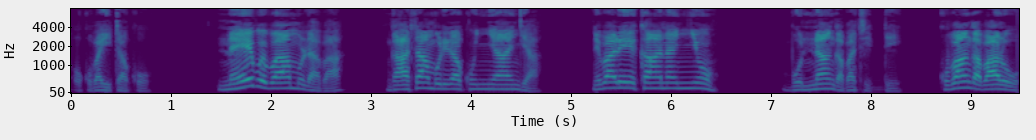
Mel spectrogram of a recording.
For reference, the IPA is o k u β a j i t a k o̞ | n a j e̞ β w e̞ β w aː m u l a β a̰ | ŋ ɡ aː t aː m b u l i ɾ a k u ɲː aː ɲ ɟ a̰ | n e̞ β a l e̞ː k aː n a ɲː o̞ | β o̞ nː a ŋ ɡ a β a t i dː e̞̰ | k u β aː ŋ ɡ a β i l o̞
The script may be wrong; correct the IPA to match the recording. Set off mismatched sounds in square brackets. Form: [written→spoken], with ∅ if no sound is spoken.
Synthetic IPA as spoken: o k u β a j i t a k o̞ | n a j e̞ β w e̞ β w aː m u l a β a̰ | ŋ ɡ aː t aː m b u l i ɾ a k u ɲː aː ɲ ɟ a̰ | n e̞ β a l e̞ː k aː n a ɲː o̞ | β o̞ nː a ŋ ɡ a β a t i dː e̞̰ | k u β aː ŋ ɡ a β [i→a] l o̞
